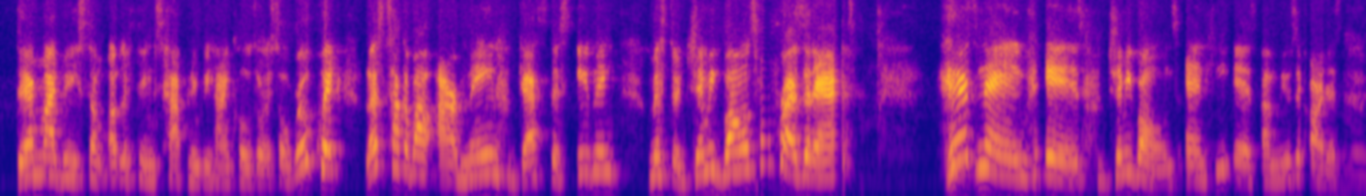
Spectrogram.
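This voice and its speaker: An American-accented woman speaks at a moderate pace and a fairly high pitch, with an animated tone and very wide pitch swings. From Haitian American. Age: 40s. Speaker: talk show host. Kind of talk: live talk show. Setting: studio.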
